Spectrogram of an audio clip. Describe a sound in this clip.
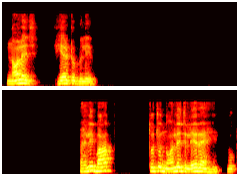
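A man speaks with animation into a microphone on an online call, pausing between phrases.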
